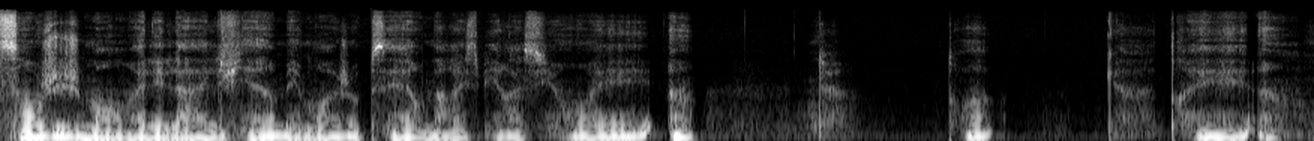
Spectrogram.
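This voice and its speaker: Soft-spoken and somewhat breathy, a man talks very slowly with long, frequent pauses, a fairly low pitch and ordinary pitch variation. His tone is dark and mellow, and the sound is dry and close with no echo. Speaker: meditation guide; vocal coach. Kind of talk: guided meditation.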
